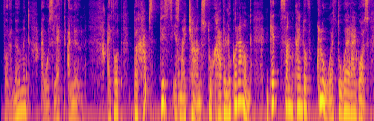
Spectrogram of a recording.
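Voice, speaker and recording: An animated, fussy Greek interpreter. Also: male voice, fairly high pitch, normal speed, hardly any pauses. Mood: bemused, recounting. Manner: formal, precise, animated storytelling. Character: fussy, earnest middle-aged Greek interpreter recounting his ordeal. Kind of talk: radio drama narration and dialogue.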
